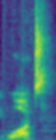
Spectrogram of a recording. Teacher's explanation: you can see here i'm racing a little bit my voice the second tone similar to the question what for example if i cannot hear well what has been said i can say what it's like a little step up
